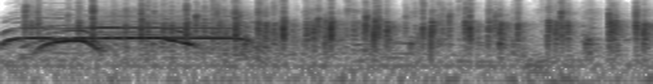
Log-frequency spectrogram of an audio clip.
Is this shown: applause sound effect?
yes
